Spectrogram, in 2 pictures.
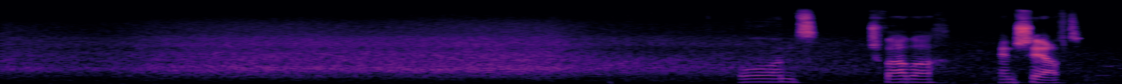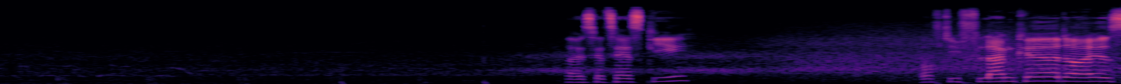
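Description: A stadium crowd roars and murmurs, swelling and fading.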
